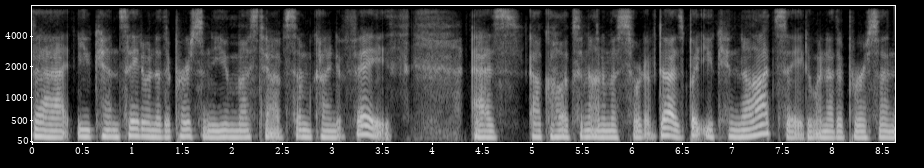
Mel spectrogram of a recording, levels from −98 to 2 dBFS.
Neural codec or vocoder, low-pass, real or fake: codec, 16 kHz, 8 kbps, FreqCodec, smaller model; 7.2 kHz; fake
